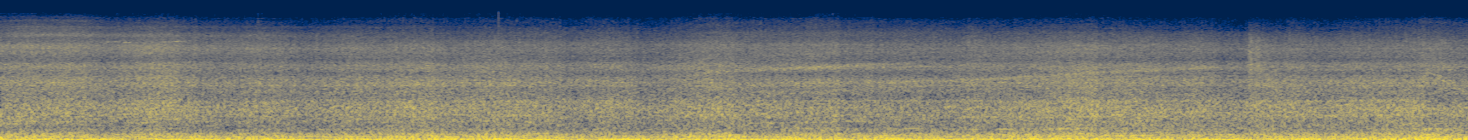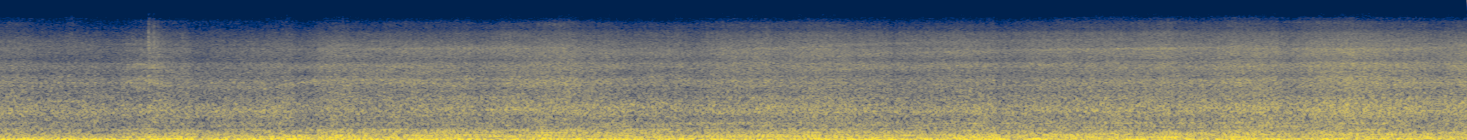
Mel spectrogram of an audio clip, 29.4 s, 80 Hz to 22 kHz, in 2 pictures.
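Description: Yamaha TDM 900's parallel-twin engine running at a steady cruise in a road tunnel, mixed with road noise. Its low drone weakens about twelve seconds in.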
